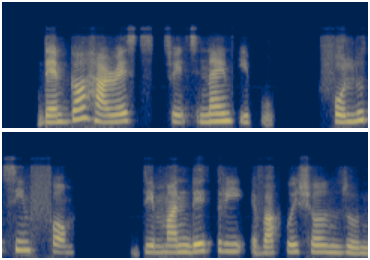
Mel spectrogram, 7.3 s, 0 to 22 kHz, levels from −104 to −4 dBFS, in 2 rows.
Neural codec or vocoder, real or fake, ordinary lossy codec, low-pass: codec, 16 kHz, 0.5 kbps, X-Codec, HuBERT features, trained on LibriSpeech; fake; Opus, 32 kbps; 7.2 kHz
